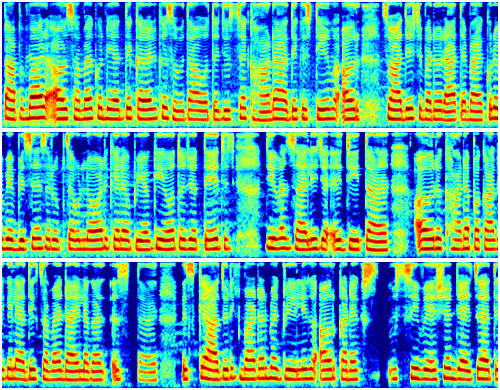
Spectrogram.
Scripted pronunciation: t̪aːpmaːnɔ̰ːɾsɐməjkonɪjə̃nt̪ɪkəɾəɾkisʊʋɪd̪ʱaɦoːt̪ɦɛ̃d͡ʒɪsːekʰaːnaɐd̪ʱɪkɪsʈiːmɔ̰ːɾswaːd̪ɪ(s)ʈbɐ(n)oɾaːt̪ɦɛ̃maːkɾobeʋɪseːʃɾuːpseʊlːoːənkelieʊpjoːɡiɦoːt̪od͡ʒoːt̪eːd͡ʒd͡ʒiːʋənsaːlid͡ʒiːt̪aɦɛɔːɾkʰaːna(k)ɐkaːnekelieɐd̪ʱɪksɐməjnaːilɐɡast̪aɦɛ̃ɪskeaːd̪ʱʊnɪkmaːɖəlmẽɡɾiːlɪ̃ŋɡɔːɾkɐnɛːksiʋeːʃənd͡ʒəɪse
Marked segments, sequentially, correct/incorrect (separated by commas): incorrect, correct, incorrect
